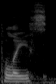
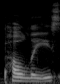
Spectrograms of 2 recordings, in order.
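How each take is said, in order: First: The stress is on the second syllable. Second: The stress is on the first syllable.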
